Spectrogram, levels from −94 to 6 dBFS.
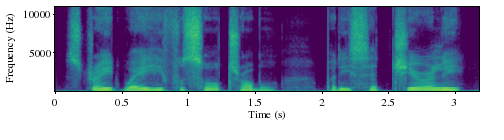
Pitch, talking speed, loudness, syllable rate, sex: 200 Hz, 130 wpm, -21 LUFS, 5.4 syllables/s, female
